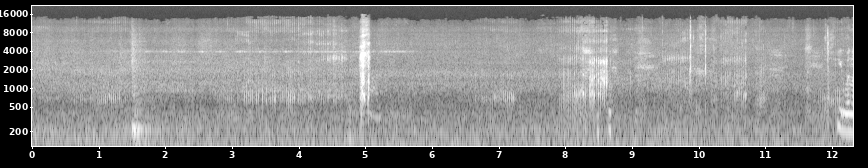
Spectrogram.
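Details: Orange kitten by the stairs purring loudly while asking to be petted; continuous low rumbling purr like a tractor throughout, with a few soft taps and rustles from handling.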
